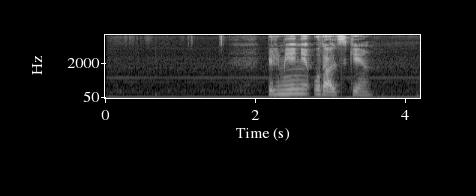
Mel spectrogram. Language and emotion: Russian, neutral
